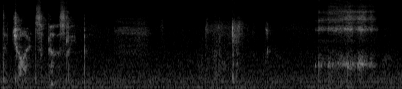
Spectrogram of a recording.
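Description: A whispering voice imitates giants snoring in a bedtime story, giving several soft, breathy snore-like rasps in close, quiet succession with faint hiss between them.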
